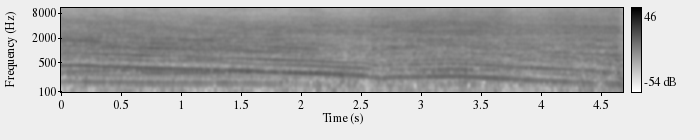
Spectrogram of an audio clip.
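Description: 600cc racing motorcycle engines at high revs, their pitch falling steadily as the bikes slow, with a sudden jump up in pitch about two and a half seconds in, as at a downshift, before falling again.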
